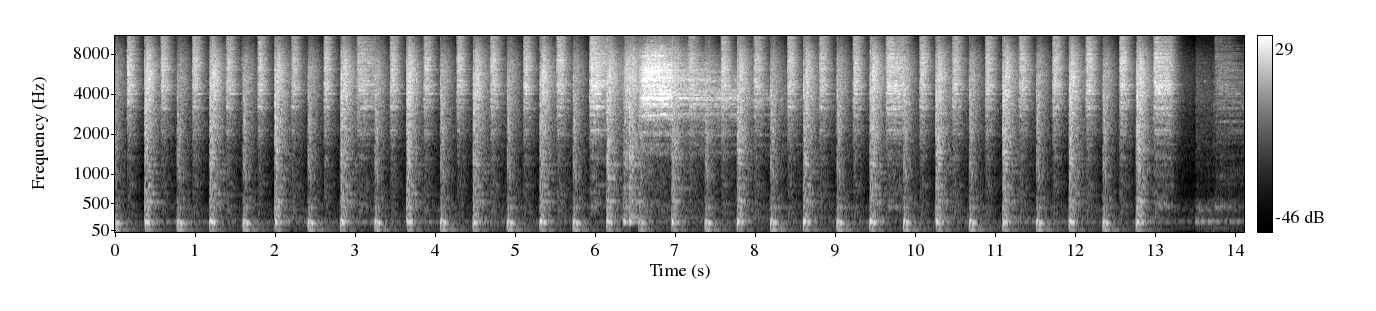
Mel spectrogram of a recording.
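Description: Cambridge Drum Company maple drum kit playing a disco groove at about 142 beats per minute: four-on-the-floor bass drum, snare on two and four, and offbeat eighth-note hi-hat. A cymbal rings out about halfway through, and the playing stops shortly before the end.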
